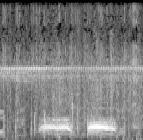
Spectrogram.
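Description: A crow caws twice in Assassin's Creed Odyssey, two drawn-out harsh calls with a short gap between them, clear over faint ambient noise.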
